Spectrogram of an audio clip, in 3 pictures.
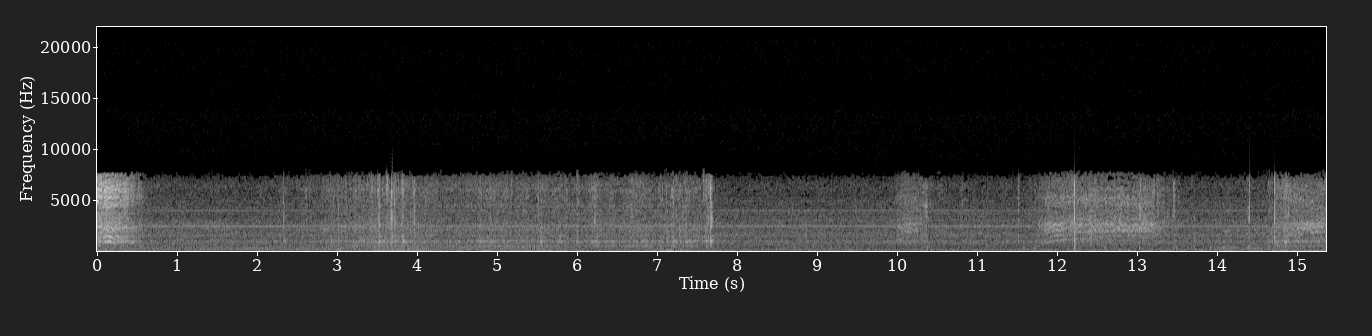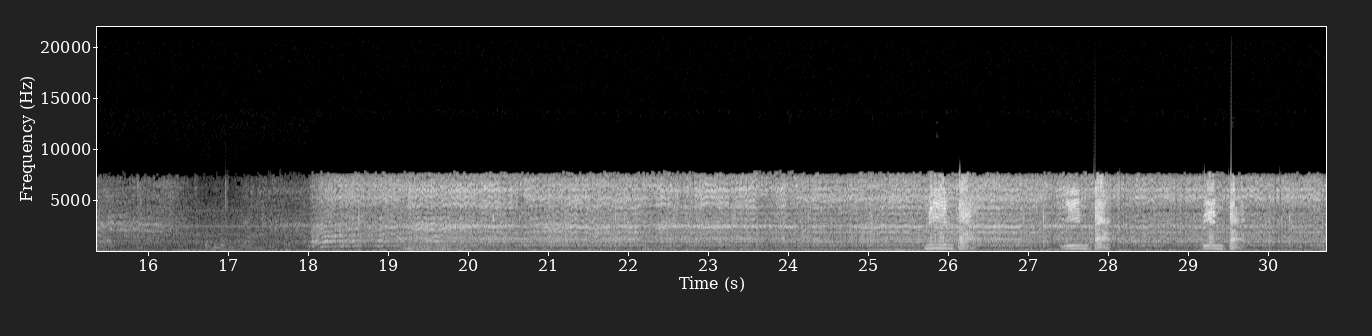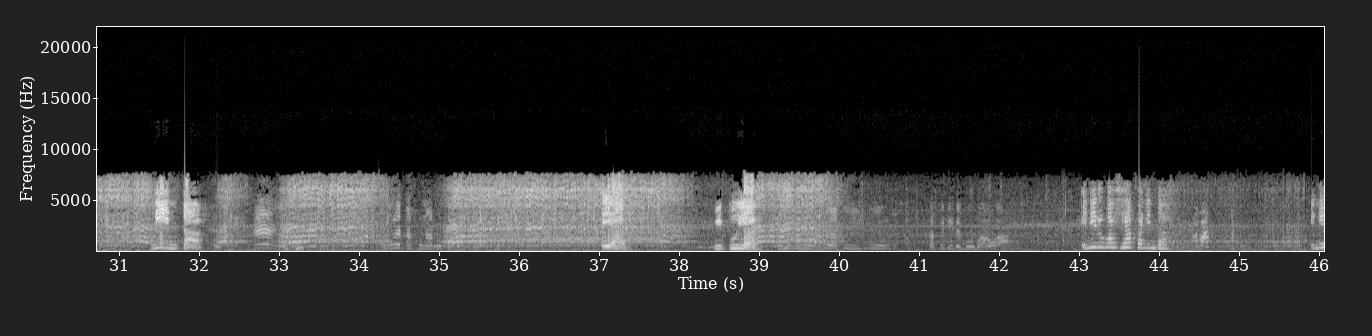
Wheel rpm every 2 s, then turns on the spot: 20, 10, 20, 20, 0, 0, 0, 10, 10, 130, 160, 160, 160, 160, 160, 120, 60, 80, 150, 60, 10, 0, 20.
2-8 44-46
